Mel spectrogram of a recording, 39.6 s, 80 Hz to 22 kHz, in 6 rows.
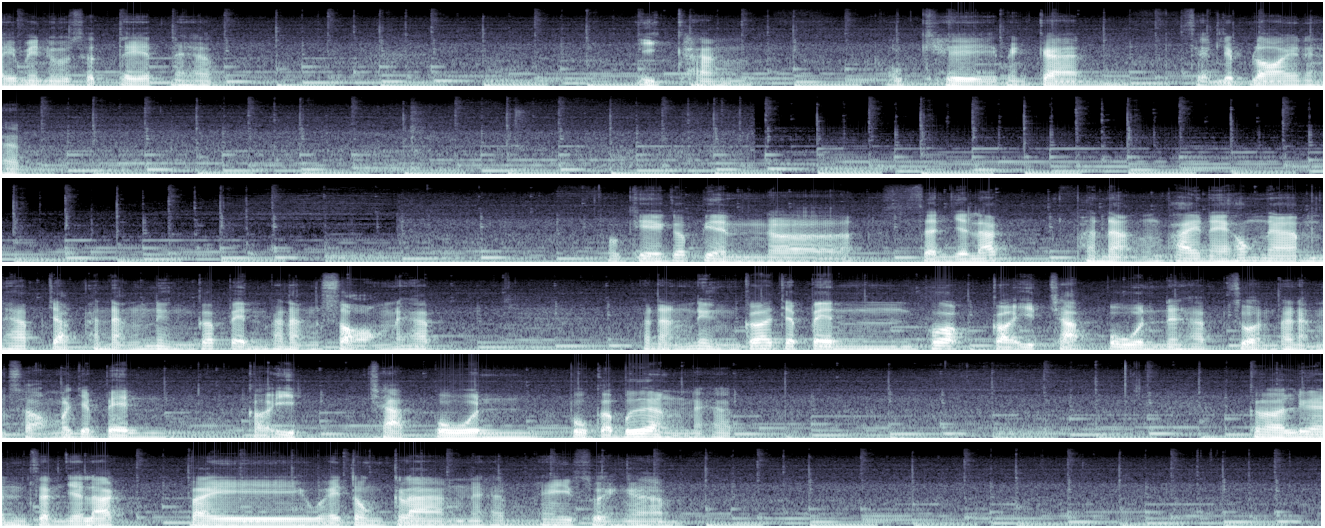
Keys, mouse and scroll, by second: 1.5 space, 2.2 click, 4.0 scroll down 1, 4.3 middle click, 4.6 Escape, 4.8 scroll down 1, 7.8 Escape, 8.5 click, 8.8 double click, 9.8 click, 10.1 double click, 11.1 double click, 15.2 click, 22.9 click, 24.8 click, 28.0 Escape, 28.8 click, 29.5 Escape, 30.2 click, 30.5 double click, 31.6 Escape, 31.9 click, 32.2 double click, 33.3 space, 33.7 click, 36.2 double click, 37.3 middle click, 38.4 space, 38.7 click.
